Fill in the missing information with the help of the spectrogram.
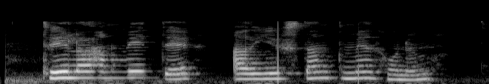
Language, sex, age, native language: Icelandic, female, 11, Icelandic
